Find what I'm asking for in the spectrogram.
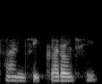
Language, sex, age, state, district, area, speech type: Punjabi, female, 45-60, Punjab, Amritsar, urban, conversation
